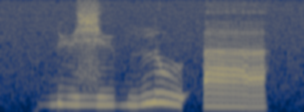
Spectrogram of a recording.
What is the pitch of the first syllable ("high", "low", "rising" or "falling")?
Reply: low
